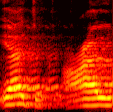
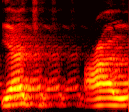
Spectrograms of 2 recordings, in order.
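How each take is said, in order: The two takes are said the same way.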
